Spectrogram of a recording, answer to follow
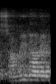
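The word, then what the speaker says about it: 五月雨: さつきの雨と書いてさみだれという意味です。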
